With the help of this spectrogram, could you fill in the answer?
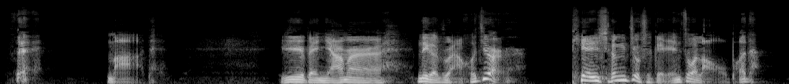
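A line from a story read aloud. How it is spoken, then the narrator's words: Laughing. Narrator (Chinese): 关山林笑着对一旁的三五九旅副旅长谭之林说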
